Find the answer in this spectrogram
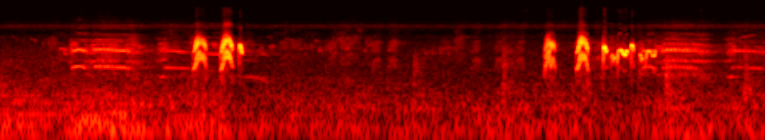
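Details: Sooty-headed bulbul in full song, used to lure wild bulbuls during trapping practice: two bursts of bubbly, warbling whistled notes around a second apart, then a longer cluster after a pause, over faint background chatter.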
